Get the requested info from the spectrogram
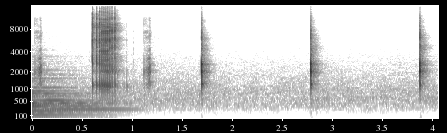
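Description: The last notes of a folk song die away, then a short rustle and three sharp clicks evenly spaced about a second apart, keeping time as a count-in just before the next song starts.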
